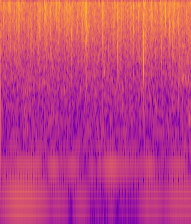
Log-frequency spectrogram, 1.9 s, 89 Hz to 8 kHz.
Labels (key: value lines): label: biophony, midshipman
recorder: SoundTrap 500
